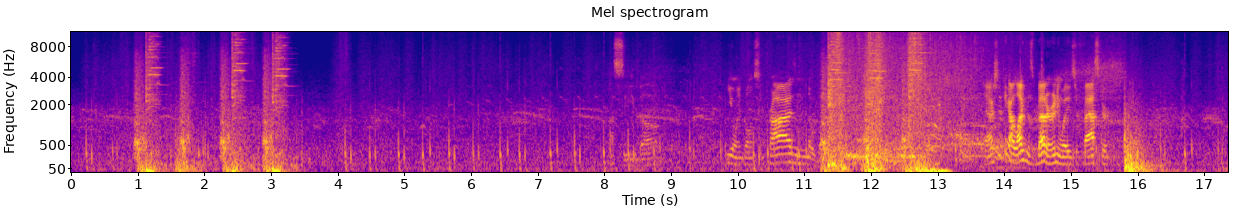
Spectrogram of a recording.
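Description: Swords swing and clang in sharp metallic strikes.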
